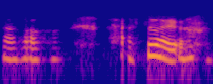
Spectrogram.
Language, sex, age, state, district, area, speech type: Assamese, female, 45-60, Assam, Biswanath, rural, conversation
